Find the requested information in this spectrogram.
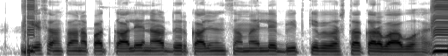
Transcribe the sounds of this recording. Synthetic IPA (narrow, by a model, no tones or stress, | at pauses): jesə̃nst̪ʰaːnɐpət̪kaːlenɐɾd̪ɪɾkaːlɪnsɐməjlebiːt̪keʋjəʋəst̪ʰakɐɾbaːboɦɛ̰ː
